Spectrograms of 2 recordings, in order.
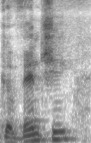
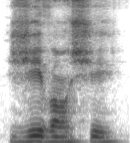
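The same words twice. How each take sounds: First: The name is said with an American pronunciation. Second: The name is said with a French pronunciation. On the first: The speaker calls it wrong. "we're American and we're in America, so I call it Givenchy" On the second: The speaker calls it right. "it's actually pronounced Givenchy"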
